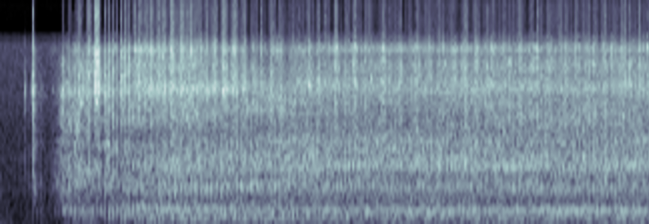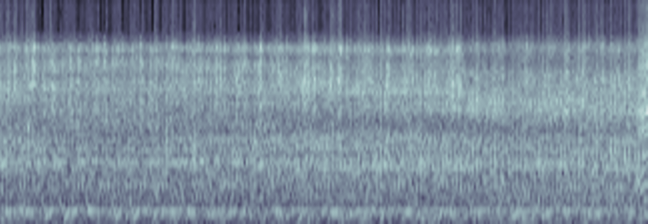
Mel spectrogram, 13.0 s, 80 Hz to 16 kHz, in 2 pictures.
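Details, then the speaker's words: 1955 Johnson Seahorse 10 outboard, cold start at 33°F with choke, throttle at middle speed: catches after a brief pull and settles into a steady, even two-stroke buzz with no misses or knocks; runs normally cold. "i came out there this morning started and it was 33 degrees when i left the house this morning so this thing was cold okay uh which didn't seem bothered"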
